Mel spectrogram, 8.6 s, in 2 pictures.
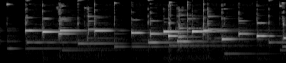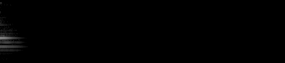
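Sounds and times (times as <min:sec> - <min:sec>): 
Muji music boxes: 0:00.0 - 0:04.8.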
